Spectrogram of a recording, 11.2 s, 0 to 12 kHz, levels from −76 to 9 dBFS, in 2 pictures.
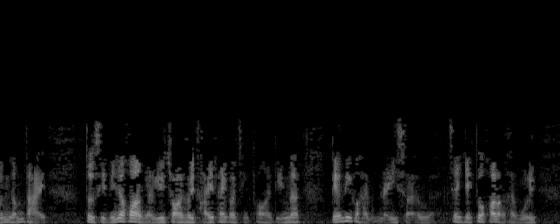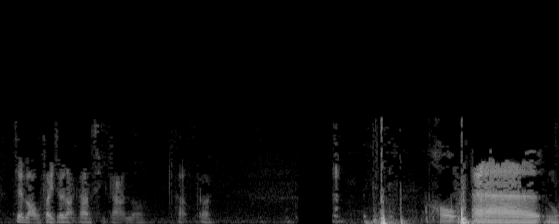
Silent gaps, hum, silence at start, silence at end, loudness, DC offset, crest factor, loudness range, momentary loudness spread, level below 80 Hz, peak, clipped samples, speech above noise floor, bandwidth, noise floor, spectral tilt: none; none; 0 s; 0 s; -27 LUFS; under 0.1%; 26 dB; 12 LU; 23 LU; -40 dBFS; -2 dBFS; under 0.1%; 30 dB; 6 kHz; -58 dBFS; -7.5 dB/octave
